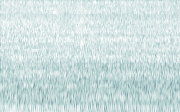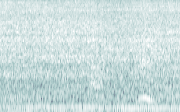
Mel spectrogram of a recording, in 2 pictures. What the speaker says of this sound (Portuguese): Já liguei o carro, vou lá levar ela agora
